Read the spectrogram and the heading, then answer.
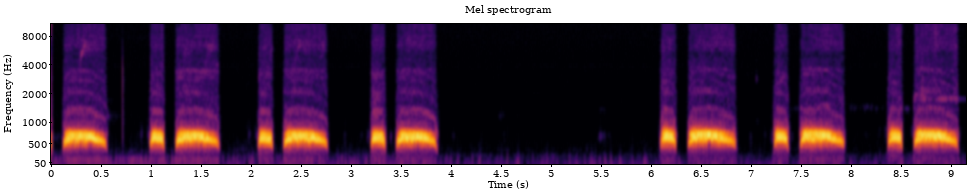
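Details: Spotted dove giving repeated two-part coos, a clipped note then a longer hollow one, in two bursts separated by a pause of about two seconds.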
